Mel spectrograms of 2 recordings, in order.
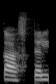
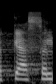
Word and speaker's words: castle: यस हाँ exactly बड़ी सारी बिल्डिंग होती थी ना जिसको हम गलत प्रोनाउंस करते हैं, कास्टल कहते हैं या कैसल भी बोलते हैं, कासल वो बोला उसने।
